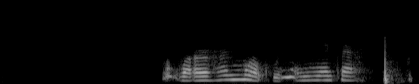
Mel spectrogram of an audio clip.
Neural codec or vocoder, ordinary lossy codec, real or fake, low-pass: codec, 24 kHz, 0.9 kbps, WavTokenizer, small release; AAC, 16 kbps; fake; 3.6 kHz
